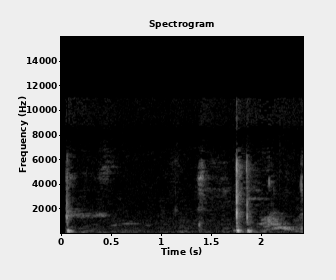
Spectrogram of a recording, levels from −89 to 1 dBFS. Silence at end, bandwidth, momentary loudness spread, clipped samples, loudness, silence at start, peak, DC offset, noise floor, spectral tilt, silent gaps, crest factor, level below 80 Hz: 0 s; 11.5 kHz; 25 LU; under 0.1%; -37 LUFS; 0.05 s; -8 dBFS; under 0.1%; -67 dBFS; -4 dB/octave; none; 34 dB; -68 dBFS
